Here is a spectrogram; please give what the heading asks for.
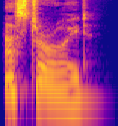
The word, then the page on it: asteroid: British English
